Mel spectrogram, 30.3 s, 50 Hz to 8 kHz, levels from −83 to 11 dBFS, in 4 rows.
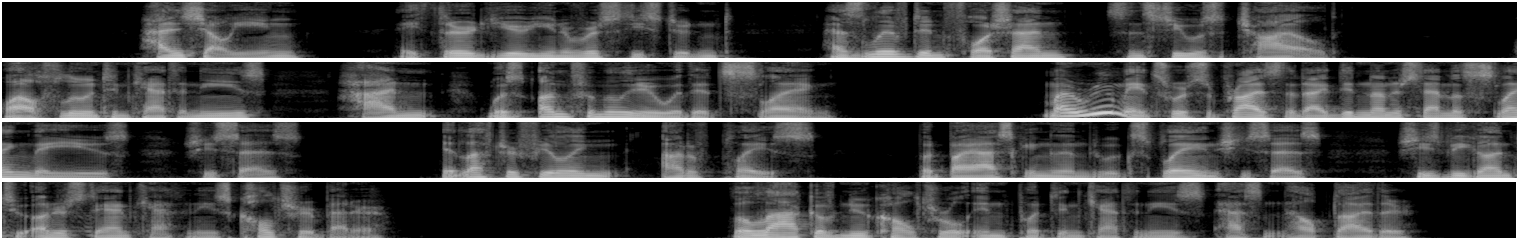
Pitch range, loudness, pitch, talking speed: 90-110 Hz, -21 LUFS, 95 Hz, 145 wpm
